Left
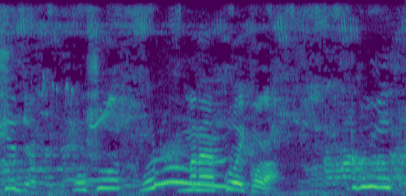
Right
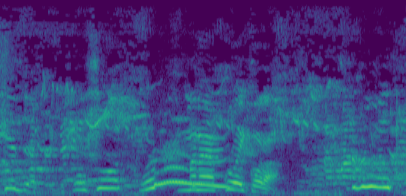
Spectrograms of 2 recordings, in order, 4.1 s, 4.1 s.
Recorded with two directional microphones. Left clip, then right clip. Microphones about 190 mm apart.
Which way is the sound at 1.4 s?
20° right (ahead or behind).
